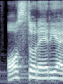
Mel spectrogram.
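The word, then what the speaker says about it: オーストラリア: Ostoreria is how you say Australia, but would it be Ostoreria Jin?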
